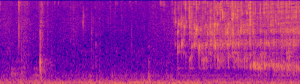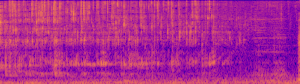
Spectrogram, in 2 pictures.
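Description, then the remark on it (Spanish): Water pours steadily into a glass for several seconds as a boy serves his grandfather more water, a splashing stream that starts abruptly after a brief quiet moment and fills with a faintly rising tone. No one speaks. “Connor, sírveme un poco más de agua, por favor, hijo.”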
